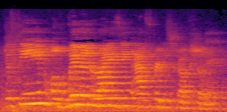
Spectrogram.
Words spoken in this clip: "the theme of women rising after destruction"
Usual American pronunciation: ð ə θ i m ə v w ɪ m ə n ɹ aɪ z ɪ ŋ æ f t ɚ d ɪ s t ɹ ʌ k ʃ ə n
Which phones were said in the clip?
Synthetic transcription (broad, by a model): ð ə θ i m ə v w ɪ m ə n ɹ aɪ z ɪ ŋ æ f t ɚ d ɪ s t ɹ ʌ k ʃ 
